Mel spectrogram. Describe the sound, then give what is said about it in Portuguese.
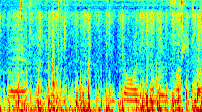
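Heavy wind buffets a microphone, a loud low rumbling roar with gusty bursts, while voices talk faintly underneath. “Está muito vento. Está muito vento, não está?”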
